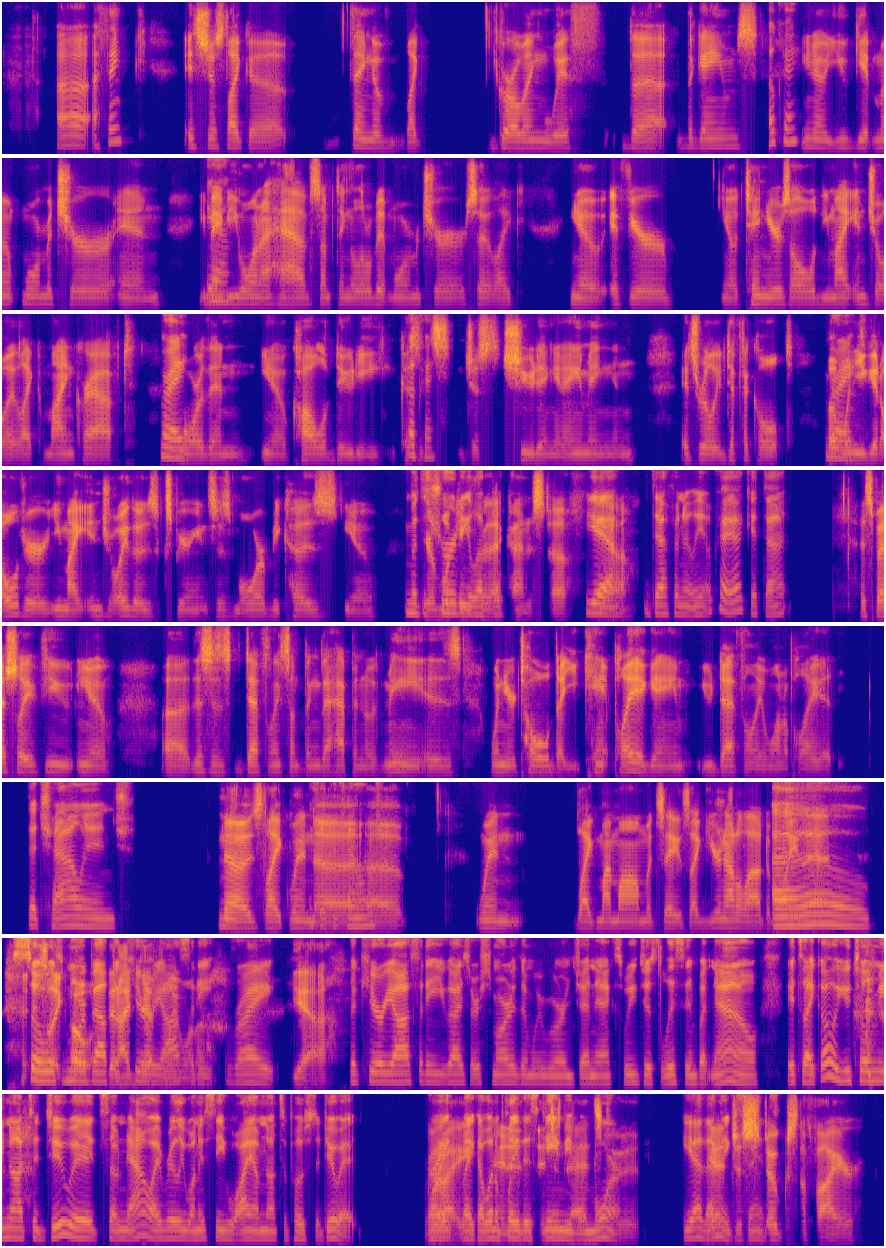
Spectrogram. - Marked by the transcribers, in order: tapping; scoff; chuckle
- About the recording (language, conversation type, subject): English, unstructured, What draws people to classic video games even as technology advances?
